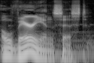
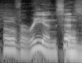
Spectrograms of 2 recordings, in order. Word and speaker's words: ovarian cyst: broken hand and an ovarian cyst. I think I put the wrong emphasis on the wrong syllable. Ovarian cyst.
